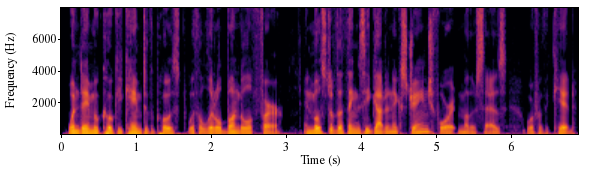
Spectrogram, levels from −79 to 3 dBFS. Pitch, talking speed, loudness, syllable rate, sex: 105 Hz, 260 wpm, -20 LUFS, 6.3 syllables/s, male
